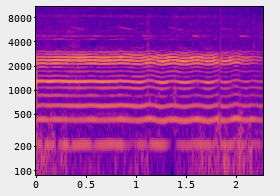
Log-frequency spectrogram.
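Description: Eastern Orthodox liturgical chant: one long sung note held on a single pitch with a slight waver.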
